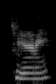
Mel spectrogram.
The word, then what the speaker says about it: Tierney: Tierney, yep.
